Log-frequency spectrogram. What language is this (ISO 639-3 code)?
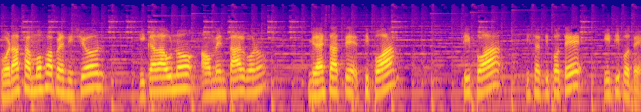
spa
